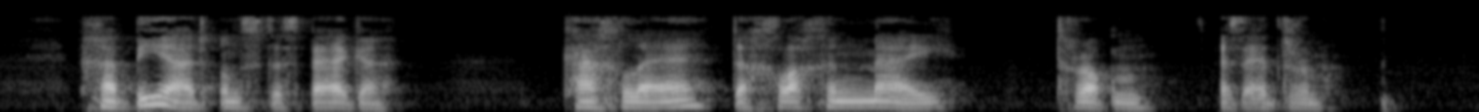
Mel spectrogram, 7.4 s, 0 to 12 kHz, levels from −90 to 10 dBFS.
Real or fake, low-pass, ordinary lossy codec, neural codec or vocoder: real; 7.2 kHz; AAC, 64 kbps; none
